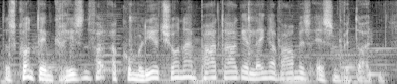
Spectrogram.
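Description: A man narrating a crime story in scripted literary prose with dry, deadpan irony. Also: medium pitch, a little fast, lightly acted. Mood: deadpan, wry. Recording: music behind the voice.

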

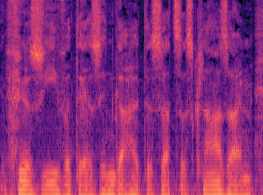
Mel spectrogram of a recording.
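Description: A man's voice: deep voice, steady tone, moderate pace, background noise, natural voice. An actor playing a blind bank clerk who narrates his own story in a dry, laconic, musing way for a radio drama. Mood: brooding. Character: blind male bank clerk, wry film noir loner.

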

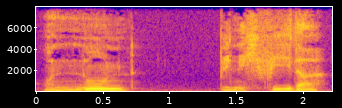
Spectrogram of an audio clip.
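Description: A lonely older gentleman with poetic pretensions. His voice is husky and dark, and he speaks slowly with sentimental pomp, as in a radio play with soft music behind. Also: mid-range voice, steady tone. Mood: yearning, solemn. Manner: slow, theatrical, pompous. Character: lonely older gentleman, sentimental amateur poet wooing women. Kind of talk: poem recital and dialogue in audio drama.

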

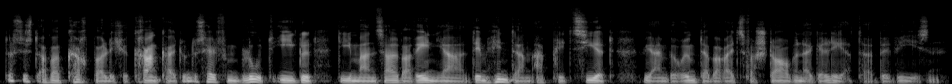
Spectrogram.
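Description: A man's voice: a bass voice, normal speed, few pauses, dry recording. A man voicing a pedantic, pompous deputy headmaster who lectures, in a storybook reading. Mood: patronising.

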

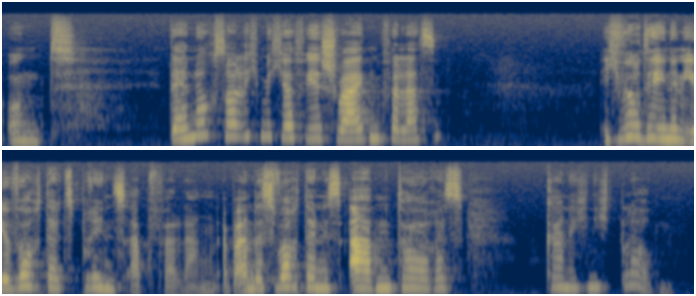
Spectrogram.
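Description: An actress playing a proud princess, imperious yet wounded, in a theatrical 1950s radio drama style. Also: female voice, sits high, moderate pace. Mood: guarded, hesitant. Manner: theatrical, formal, emotionally heightened.

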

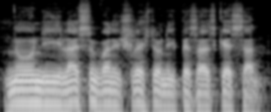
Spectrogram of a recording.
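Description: A man acts a blunt musician in a radio play, passing on gossip with a dry, pointed delivery. The voice sits fairly low, and he is dismissive and impatient with those around him. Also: fairly even intonation, brisk, darkish tone, lightly acted. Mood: dry, needling. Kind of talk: German radio drama acting.

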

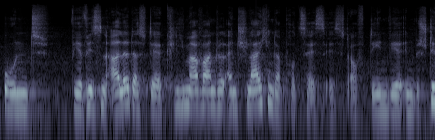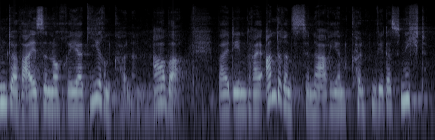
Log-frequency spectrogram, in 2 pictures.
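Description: A woman playing a composed professor who gives a formal, measured, didactic briefing in a radio drama. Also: lowish voice, a little hiss or hum, natural voice. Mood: serious, explanatory. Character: composed female professor briefing government ministers.

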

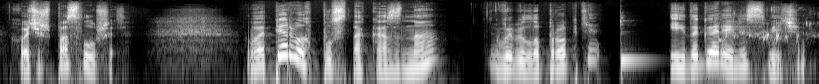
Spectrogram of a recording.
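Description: A man's voice: a little high, gravelly, a little mellow, full character voice. A male actor playing a weary, sardonic bohemian in an audio play, delivering a verse monologue over the phone in an ironic, declamatory way. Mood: wry, brooding.

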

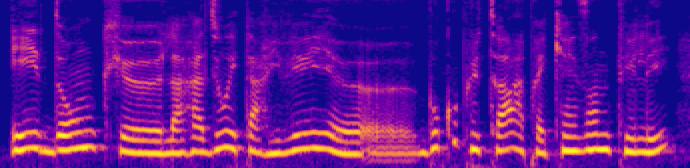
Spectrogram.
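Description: A middle-aged woman with a Canadian French accent, speaking as a guest on a radio interview. Her voice is husky, set at an ordinary middle pitch. She thinks aloud, pausing on fillers and restarting her sentences. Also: a little mellow. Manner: thoughtful, many hesitations and restarts. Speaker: radio station director, guest.

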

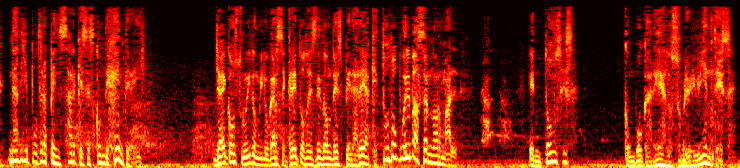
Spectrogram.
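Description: A man's voice: medium pitch, slight background noise. An actor playing a fanatical, contemptuous male survivor in a radio drama, haranguing and menacing in a declamatory way.

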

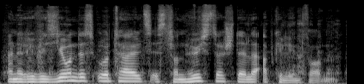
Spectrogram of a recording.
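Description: An actor playing an officious secret service clerk who reads out reports in a formal, clipped way in a German radio drama. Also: male voice, medium pitch, animated, a little fast, darkish tone, a little hiss or hum, close to an everyday voice.

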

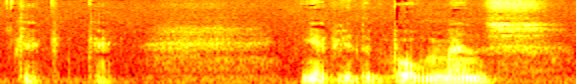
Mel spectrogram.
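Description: An older art restorer in a naturalistic radio play, genial and stubborn. His low voice is very husky and full of creak, and he talks in a teasing, informal way that waves worries aside. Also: slow pace, dark tone, heavily acted. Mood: brisk, reassuring. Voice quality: husky, gravelly. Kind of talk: naturalistic radio drama acting.

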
